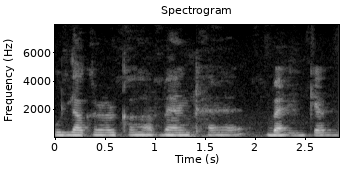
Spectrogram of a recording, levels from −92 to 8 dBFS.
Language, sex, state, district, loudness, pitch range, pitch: Hindi, male, Bihar, Saharsa, -24 LUFS, 170-180 Hz, 175 Hz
